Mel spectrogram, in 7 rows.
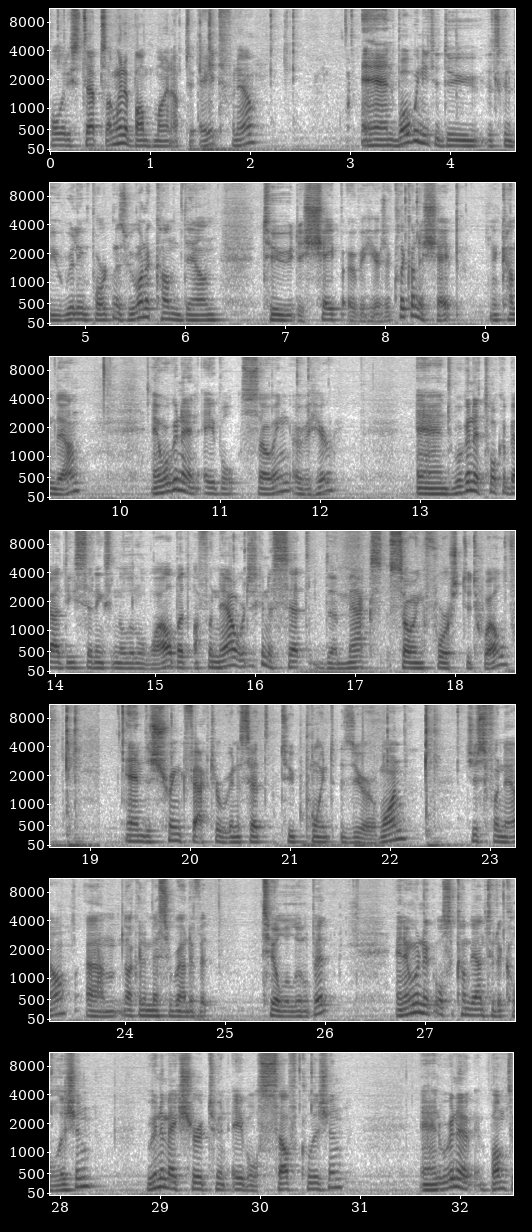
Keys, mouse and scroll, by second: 1.6 Return, 3.7-8.3 scroll down 1, 9.0-11.8 scroll down 1, 15.9-30.5 drag, 18.8 Return, 22.4 Return, 26.7-27.8 scroll down 1, 28.3-30.4 scroll down 1.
